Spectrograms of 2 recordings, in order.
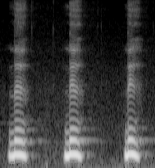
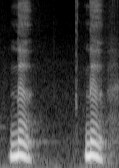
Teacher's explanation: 혀끝이 윗잇몸을 닿았다가 내려옵니다. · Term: 니은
